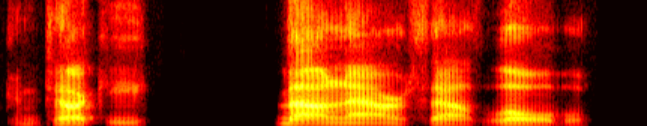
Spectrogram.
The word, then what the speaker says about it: Louisville: about an hour South lville Louisville for the UN for Out of Towners yeah that's how they say it's l Lille l l and our South Lille Lambert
